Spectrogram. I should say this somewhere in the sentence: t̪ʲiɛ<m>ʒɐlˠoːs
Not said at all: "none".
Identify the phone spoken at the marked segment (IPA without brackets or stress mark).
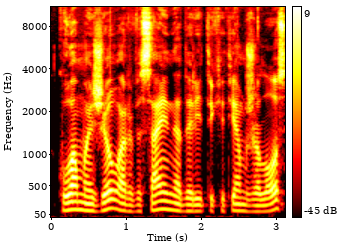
m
